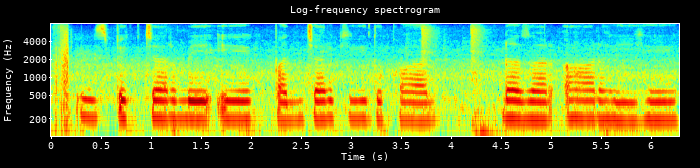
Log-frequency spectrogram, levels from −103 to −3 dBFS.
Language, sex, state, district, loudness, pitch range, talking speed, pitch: Hindi, male, Madhya Pradesh, Bhopal, -18 LUFS, 190-200 Hz, 105 wpm, 195 Hz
